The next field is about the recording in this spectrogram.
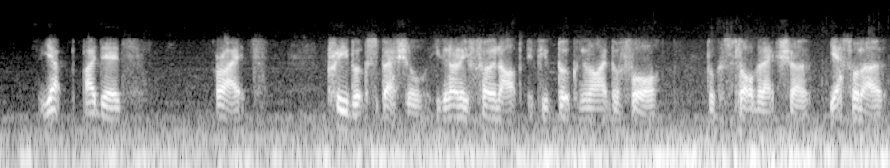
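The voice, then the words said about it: Posh English accent. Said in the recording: “sounding really posh ... I sound posh anyway”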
